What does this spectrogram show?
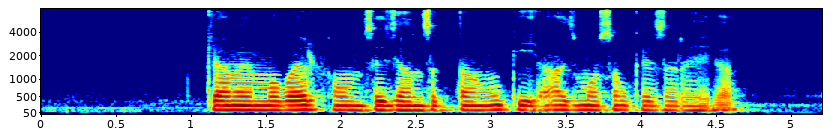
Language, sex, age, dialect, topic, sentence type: Hindi, male, 31-35, Marwari Dhudhari, agriculture, question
